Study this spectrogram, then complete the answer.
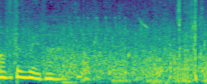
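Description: Water splashes as a hippo drinks.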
